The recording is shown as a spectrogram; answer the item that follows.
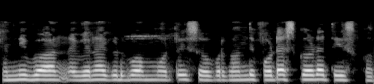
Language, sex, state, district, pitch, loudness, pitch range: Telugu, female, Andhra Pradesh, Srikakulam, 210 Hz, -14 LUFS, 205-220 Hz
